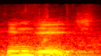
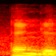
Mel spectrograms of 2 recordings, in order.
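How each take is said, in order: First: The middle consonant is a j sound. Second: The middle consonant is a hard g. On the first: "काही मुलांनी त्याचा इंजेज असा केला" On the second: "right"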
